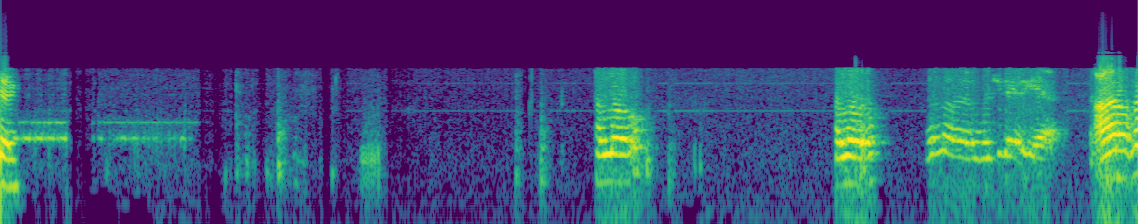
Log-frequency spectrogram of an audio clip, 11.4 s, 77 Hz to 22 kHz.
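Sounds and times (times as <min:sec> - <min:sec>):
speech: 0:00.0 - 0:00.3, 0:06.0 - 0:06.6, 0:08.4 - 0:11.3
telephone tone: 0:00.0 - 0:02.1.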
